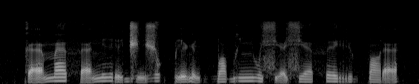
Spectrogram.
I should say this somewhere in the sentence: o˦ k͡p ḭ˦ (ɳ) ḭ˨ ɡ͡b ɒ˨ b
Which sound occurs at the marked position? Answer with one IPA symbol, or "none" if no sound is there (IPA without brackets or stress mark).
ɳ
